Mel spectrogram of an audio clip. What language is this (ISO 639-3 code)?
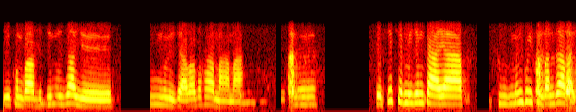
brx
